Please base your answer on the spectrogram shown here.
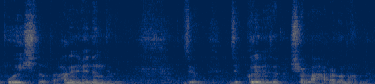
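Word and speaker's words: Selah: 하나님의 능력이 이제 그러면서 샬라라고 나옵니다. 근데 샬라 그 영어로는 실라라고 읽어요. 근데 히브리 말로는 샬라라고 읽는데 그 샬라라고 하는 말이 뭐냐게 되면은 너희는 입 닥치고 앉아서 다음 하나님 명령 내릴 때까지 기다려라.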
